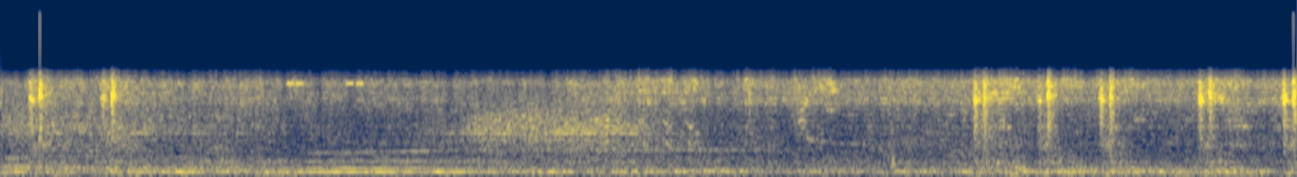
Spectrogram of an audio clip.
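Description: An arcade game plays loud electronic music nearby.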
